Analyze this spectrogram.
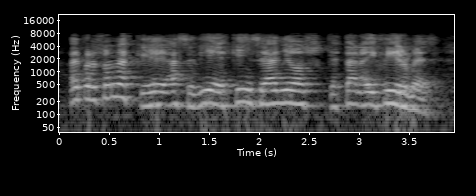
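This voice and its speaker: A moderate pace, with audible room echo and noticeable background noise. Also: man. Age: 60s. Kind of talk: sermon. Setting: parish office, livestream.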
